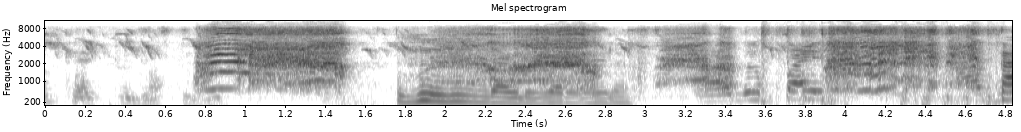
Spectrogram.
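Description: Village chickens and chicks cluck and squawk up close in a loud, harmonic run of calls, with a long, drawn-out cry in the middle and shorter clucks before and after.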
